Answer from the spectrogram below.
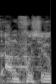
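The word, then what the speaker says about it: أنفس: Di sini ditulis anfasil kutub. Selalu saya baca anfasil kutub. Karena maknanya kitab terbaik. Kalau kitab terbaik bacanya bukan anfus tapi apa? Anfas.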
